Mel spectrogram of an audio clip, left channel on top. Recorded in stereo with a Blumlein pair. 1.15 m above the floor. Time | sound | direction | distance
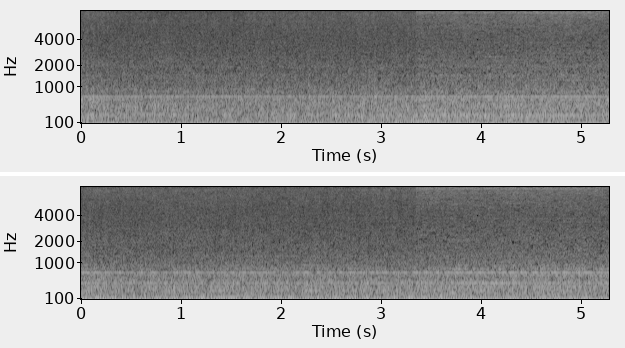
0.0 | a fan | 50° left | 2 m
